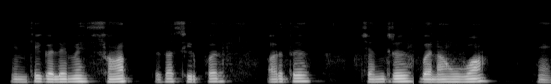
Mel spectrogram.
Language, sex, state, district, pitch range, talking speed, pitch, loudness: Hindi, male, Uttar Pradesh, Deoria, 120-135 Hz, 120 wpm, 130 Hz, -20 LUFS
